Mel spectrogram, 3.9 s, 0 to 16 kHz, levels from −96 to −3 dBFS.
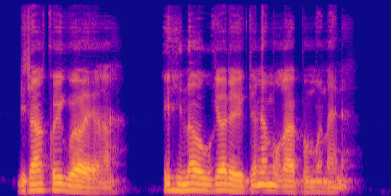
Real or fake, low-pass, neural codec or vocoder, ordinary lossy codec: fake; 14.4 kHz; codec, 32 kHz, 1.9 kbps, SNAC; none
